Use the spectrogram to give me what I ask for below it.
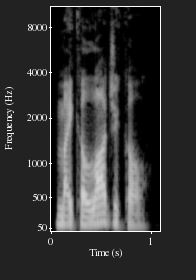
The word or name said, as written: mycological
